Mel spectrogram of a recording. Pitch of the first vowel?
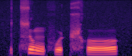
falling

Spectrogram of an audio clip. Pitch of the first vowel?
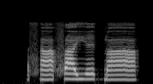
low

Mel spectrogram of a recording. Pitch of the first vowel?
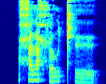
high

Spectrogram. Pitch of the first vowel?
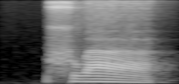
falling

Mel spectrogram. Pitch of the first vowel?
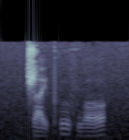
low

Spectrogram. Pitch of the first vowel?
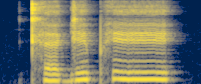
low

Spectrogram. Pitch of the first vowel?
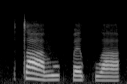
falling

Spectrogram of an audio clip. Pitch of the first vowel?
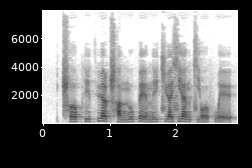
rising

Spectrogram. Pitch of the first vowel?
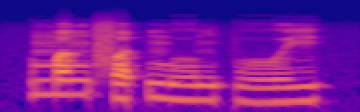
high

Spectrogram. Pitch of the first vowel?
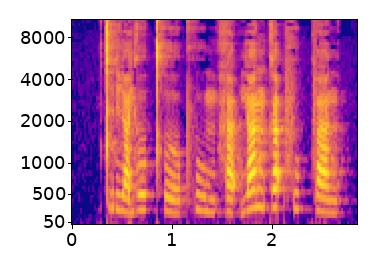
low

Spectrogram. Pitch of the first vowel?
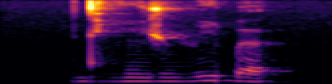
low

